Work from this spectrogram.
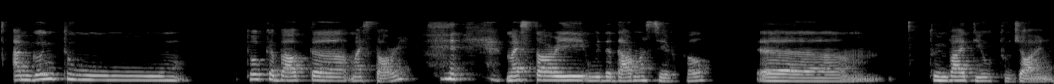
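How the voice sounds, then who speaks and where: Very slowly, a woman of medium pitch speaks in an Italian accent with fairly even intonation. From Italy. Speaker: professor. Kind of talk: testimony. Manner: halting.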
